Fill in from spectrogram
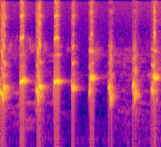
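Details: A yellow-vented bulbul's song meant to prompt other bulbuls to reply, made of separate short whistled notes, some rising and some dropping, spaced evenly at roughly three per second.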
